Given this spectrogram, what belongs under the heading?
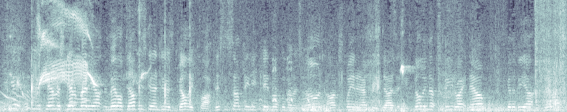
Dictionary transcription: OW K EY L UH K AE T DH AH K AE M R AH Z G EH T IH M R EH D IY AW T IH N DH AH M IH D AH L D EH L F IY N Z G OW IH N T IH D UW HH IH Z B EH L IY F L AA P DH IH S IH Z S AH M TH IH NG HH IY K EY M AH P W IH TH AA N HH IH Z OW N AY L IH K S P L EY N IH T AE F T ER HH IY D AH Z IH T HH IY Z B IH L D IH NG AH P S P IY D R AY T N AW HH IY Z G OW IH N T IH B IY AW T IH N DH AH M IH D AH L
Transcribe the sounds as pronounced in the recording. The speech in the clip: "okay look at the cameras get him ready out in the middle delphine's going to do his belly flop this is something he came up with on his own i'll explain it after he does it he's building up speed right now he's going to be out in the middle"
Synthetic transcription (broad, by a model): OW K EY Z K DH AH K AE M AH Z G EH T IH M R EH D IY AW T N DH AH M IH D L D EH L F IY Z G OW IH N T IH D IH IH Z B EH L IY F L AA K DH IH S IH Z S AH M TH IH NG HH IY K EY M AH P W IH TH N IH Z OW N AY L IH K S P L EY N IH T AE F T ER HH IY D AH Z IH T HH IY Z B IH L D IH NG AH P S P IY D R AY T N AW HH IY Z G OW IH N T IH B IY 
